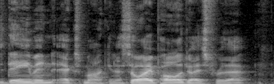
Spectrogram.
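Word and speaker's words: Daemon X Machina: name which I did I had said machine or diamond ex machina and it is Damon ex machina so I apologize for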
